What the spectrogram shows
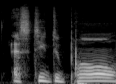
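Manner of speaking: terrible put-on French accent and pronunciation. Saying a name aloud, with a bad French accent. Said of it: "I love my French accent".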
